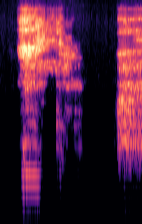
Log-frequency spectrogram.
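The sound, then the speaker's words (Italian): Two loud breaths: a long, deep, airy breath lasting about a second, a brief pause, then another forceful breath starting. Nobody speaks. “Tre respiri”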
